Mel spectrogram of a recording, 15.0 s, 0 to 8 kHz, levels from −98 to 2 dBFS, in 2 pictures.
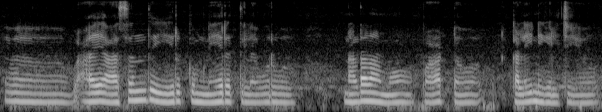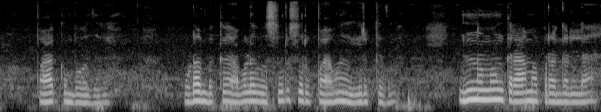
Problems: low volume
